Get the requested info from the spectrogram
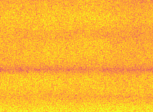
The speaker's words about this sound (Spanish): Bueno, ahora tengo el mar enfrente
